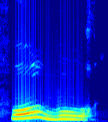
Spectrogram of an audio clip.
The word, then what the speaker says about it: faubourg: Esta AO tú la pronuncias como una O. Faubourg, faubourg.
